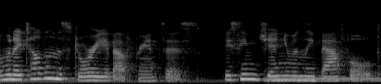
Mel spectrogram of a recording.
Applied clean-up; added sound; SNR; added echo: none; none; none; reverberation time 0.5 s.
